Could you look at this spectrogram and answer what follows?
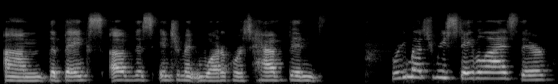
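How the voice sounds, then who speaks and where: An older woman giving an informal, halting explanation as a staffer in a meeting over a video call. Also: mid-range voice. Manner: halting, explanatory, with frequent pauses mid-phrase. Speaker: town wetlands staffer running a public meeting. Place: indoor room, on a video call. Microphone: computer mic on a video call.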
